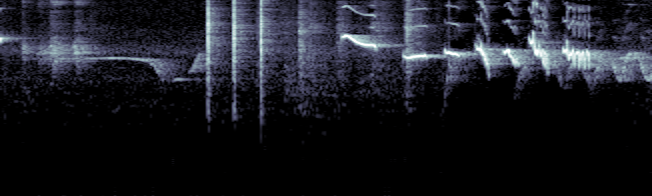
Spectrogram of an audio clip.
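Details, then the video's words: White-rumped shama, a caged bird, singing competitively: after a soft whistle and a few sharp clicks, a quick series of six bright rising-falling whistled notes in rhythmic sequence. "chòe lửa hót nhiều giọng nết búng cầu.kích chòe lửa hót đấu đập đuôi căng lửa"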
